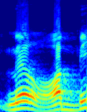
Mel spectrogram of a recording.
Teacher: अब देखिए नून साकिन के बाद रा आ रहा है तो इदगाम ताम होगा बगैर गुन्ना के।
